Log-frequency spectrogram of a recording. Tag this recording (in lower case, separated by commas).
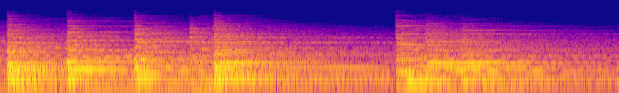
classical music, music, piano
